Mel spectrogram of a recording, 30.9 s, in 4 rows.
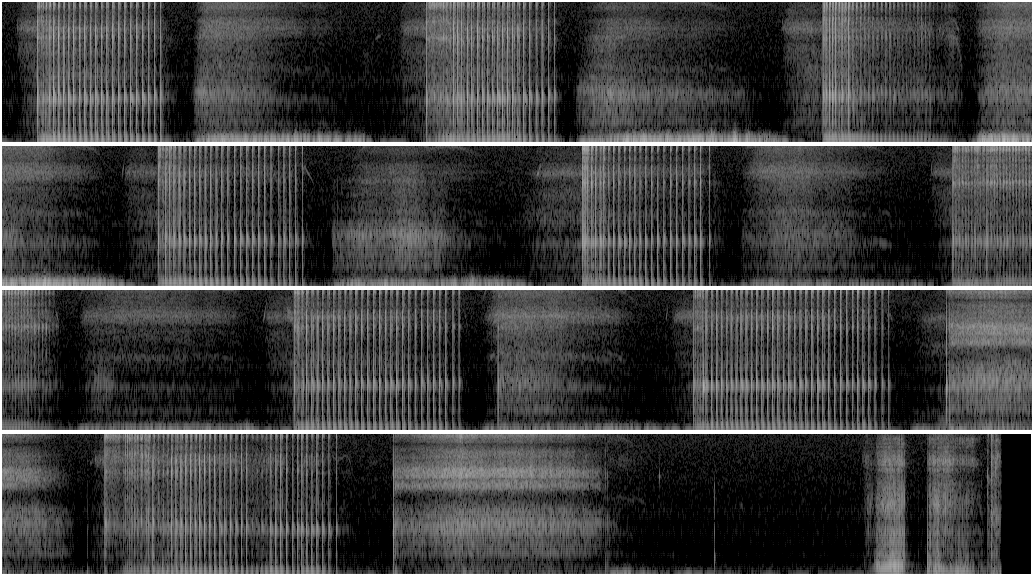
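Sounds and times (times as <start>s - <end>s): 
snoring: 0.2s - 2.4s, 3.1s - 11.2s, 11.9s - 14.1s, 14.8s - 16.5s, 17.6s - 19.9s, 20.6s - 27.8s, 29.7s - 30.7s.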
